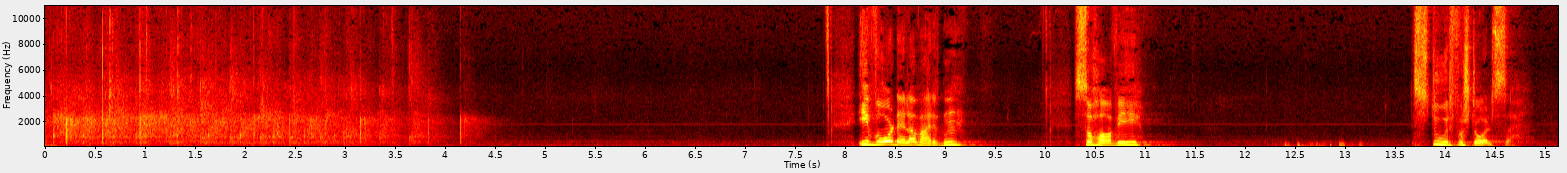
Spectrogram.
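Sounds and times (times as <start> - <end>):
audience applause: 0.0 - 4.4
speech: 8.1 - 9.3, 10.4 - 11.1, 13.9 - 14.8.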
